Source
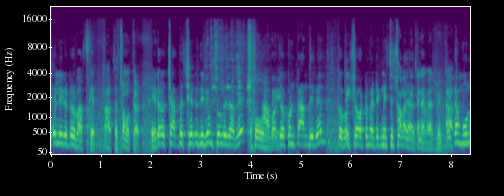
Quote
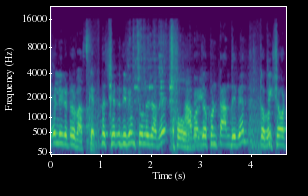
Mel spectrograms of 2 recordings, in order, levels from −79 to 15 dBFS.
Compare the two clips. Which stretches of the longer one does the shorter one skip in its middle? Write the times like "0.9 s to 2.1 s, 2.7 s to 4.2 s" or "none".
1.0 s to 2.5 s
